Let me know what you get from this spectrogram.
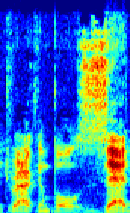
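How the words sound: It is said in a put-on British accent.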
